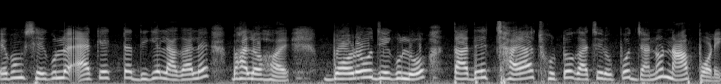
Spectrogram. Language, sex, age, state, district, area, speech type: Bengali, female, 30-45, West Bengal, Paschim Bardhaman, urban, spontaneous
